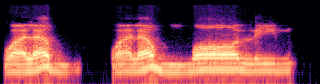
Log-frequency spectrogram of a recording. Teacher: Don't say وَلَضْ وَلَضْ, that's a round lam, make it skinny.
